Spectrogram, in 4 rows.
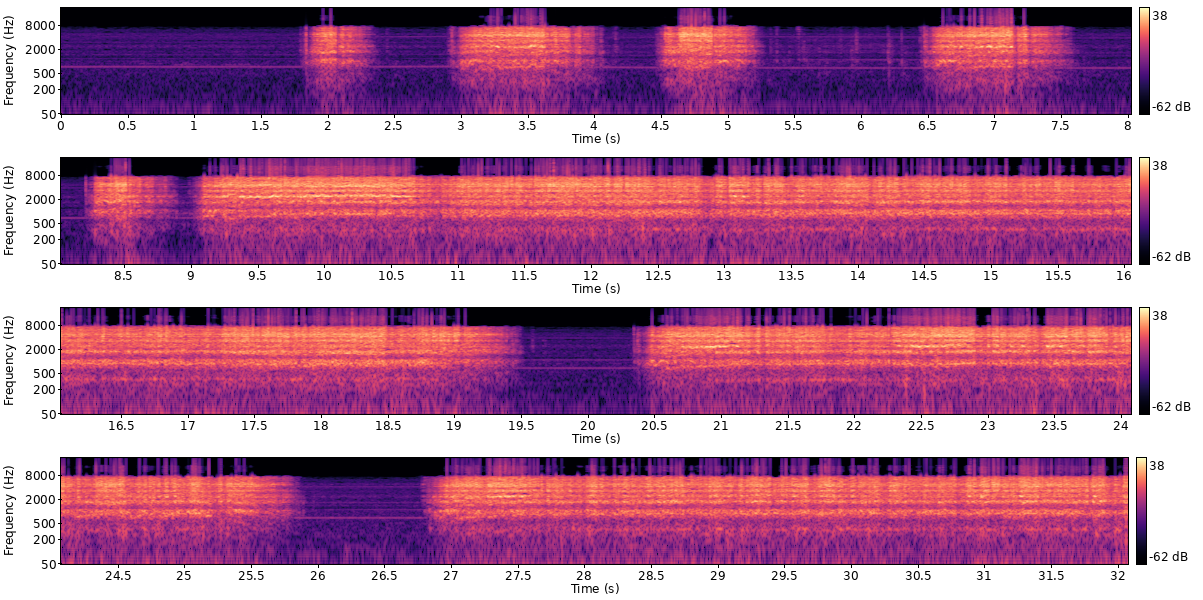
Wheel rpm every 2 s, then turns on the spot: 10, 60, 30, 60, 90, 210, 220, 230, 230, 110, 140, 220, 150, 100, 230, 230.
none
